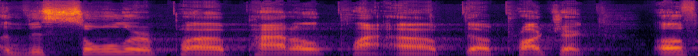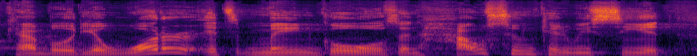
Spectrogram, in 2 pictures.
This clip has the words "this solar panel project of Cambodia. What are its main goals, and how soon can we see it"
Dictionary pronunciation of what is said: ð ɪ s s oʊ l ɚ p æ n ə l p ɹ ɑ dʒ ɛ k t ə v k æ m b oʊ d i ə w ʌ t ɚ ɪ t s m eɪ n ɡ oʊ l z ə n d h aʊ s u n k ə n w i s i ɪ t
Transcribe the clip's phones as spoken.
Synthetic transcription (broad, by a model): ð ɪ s s oʊ l ɚ p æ l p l p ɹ ɑ dʒ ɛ k t ə v k æ m b oʊ d i ə w ʌ t ɚ ɪ t s m eɪ n ɡ oʊ l z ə n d h aʊ s u n k ə n w i s i ɪ t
